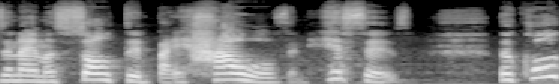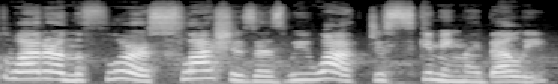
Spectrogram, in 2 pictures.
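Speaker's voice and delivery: usual speaking voice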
